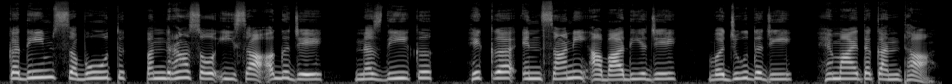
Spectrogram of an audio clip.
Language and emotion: Sindhi, neutral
